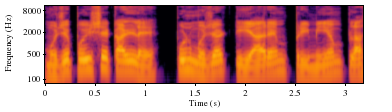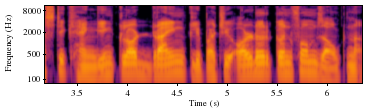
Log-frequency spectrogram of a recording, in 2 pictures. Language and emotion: Goan Konkani, neutral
